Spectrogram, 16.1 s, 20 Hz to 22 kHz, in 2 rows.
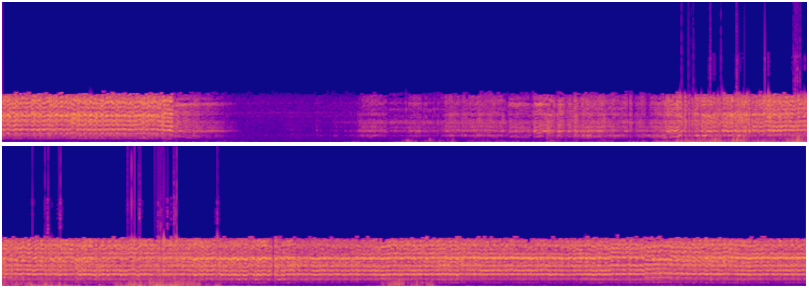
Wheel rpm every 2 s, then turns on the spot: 150, 30, 80, 120, 160, 170, 170, 160.
none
